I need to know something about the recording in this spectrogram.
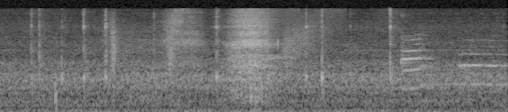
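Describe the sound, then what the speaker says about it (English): A cat in Stardew Valley meows softly once or twice over quiet game ambience, faint and without any talking. "Meow. Meow. Hi, kitty cat."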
